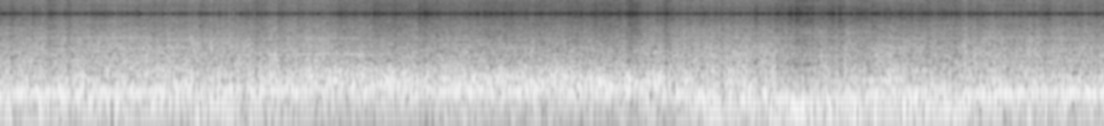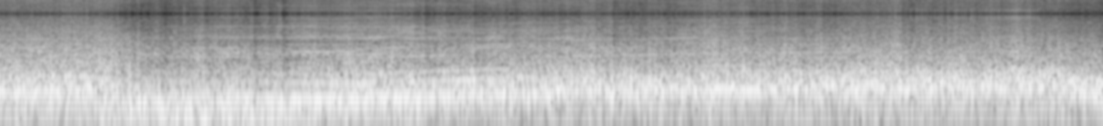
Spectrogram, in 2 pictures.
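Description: Racing kart's two-stroke engine running hard, heard from onboard over wind rush. Its pitch holds high, falls sharply about sixteen seconds in, then climbs steadily again.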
